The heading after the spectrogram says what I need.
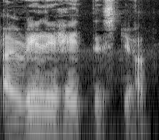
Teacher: by emphasizing the word hate, we convey a strong negative emotion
